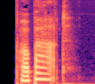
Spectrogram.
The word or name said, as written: popart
